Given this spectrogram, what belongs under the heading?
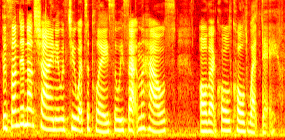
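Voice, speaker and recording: A woman's voice: a little high, moderate pace, a bit bright, a little hiss or hum. A woman co-reading a children's picture book aloud for a story time.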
